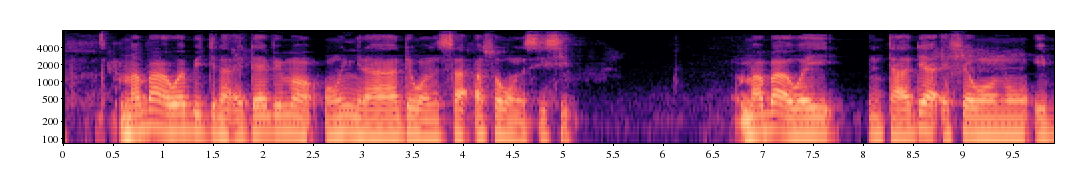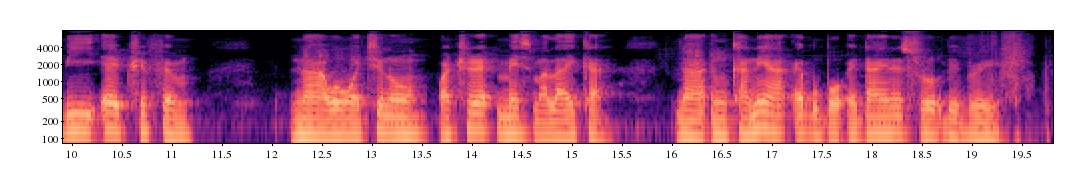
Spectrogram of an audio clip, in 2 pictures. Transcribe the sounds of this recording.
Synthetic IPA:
m̩˨mã˦baː˦˨wɔ˦a˦bi˦d͡ʑi˨nã˨ɛ˨dã˦bi˦m˦a˨wɔ̃˨ñ˦ɲĩ˨nãː˨˦dɪ˦wɔ̃˨n˨sa˦ʔa˦sɔ˦wɔ̃˨n̩˨si˦si˨ | m̩˨mã˦baː˦˨wa˦ji˦ | n̩˨tʰaː˨dɪ˦a˨ʔɛ˨ɕɛ˦wɔ̃˦nnʊ̃˦e˨bi˦ɛ˦t͡ɕᶣɪ̃˦fɛ̃˦m | nã˨wɔ̃˨wã˨t͡ɕʰi˦nʊ̃˦wa˨t͡ɕᶣʰɪ˦ɾɛ˦mɛ̃˦smã˨la˦ɪ˦kʰa˨ | nã˨ŋ̩˨kʰa˨nɪ̃˦a˨ʔɛ˦bʊ˨bɔ˨ʔɛ˨dã˦nɪ̃˦sʊ˨ɾʊ˦be˨bɾe˨˦

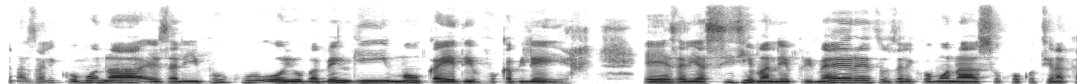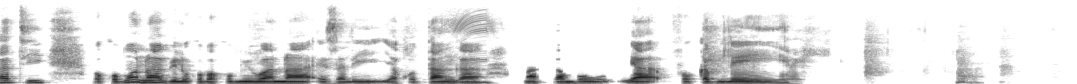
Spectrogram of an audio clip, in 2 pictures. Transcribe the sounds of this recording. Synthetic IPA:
n˨za˨li˦ko˨mɔ˦na˨e˨za˨li˦˨bu˦ku˦o˦jo˦ba˨be˦ŋɡi˦mɔ˦ka˨je˦de˨vo˨ka˨bi˨le˦ʁːza˨li˦ja˨si˦te˦ma˨nɛ˦pʁi˨mɛ˦ʁto˨za˨li˦ko˨mɔ˦na˨so˦ko˦o˨ko˦ti˦na˨ka˦ti˦o˨ko˨mɔ˦na˨bi˨lɔ˦kɔ˨ba˨ko˨mi˦wa˦na˦e˨za˨li˦ja˨ko˨ta˦ŋɡa˨ma˨ka˨mbo˦ja˨v̥o˨ka˨bi˨le˦ʁ

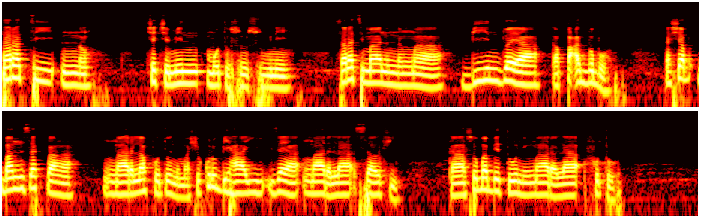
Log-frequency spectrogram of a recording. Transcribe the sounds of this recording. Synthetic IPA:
sa˦ɾa˦ti˦n̩˦nɨ˨ŋ | t͡ʃɛ˦t͡ʃe˨mi˦n˦mo˦to˨su˨n˨suː˦nɨ˦ | sa˦ɾa˦ti˨maː˦nɨ˨˦nɨ˨ŋmaː˦ | biː˦n̩˦da˦ja˦ka˨pa˨ʔa˦ɡ͡bɨ˦bo˨ | ka˨ʃɛ˦bːa˦n˦za˦k͡pa˨ŋa˨ | ŋ͡m̩˨ŋ͡maː˦ɾɨ˨la˦fo˦to˦nɨ˨ma˨ʃi˨kʊ˦ɾɨ˦bɪ˦ɦa˦ji˦za˦ja˨˦ŋ͡maː˦ɾɨ˨la˦sa˦lfi˨ | ka˨so˦ɡ͡ba˦be˦toː˦nɨ˨ŋ͡maː˦ɾɨ˨la˦fo˦to˨

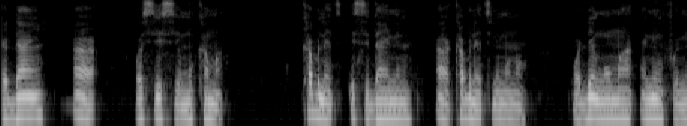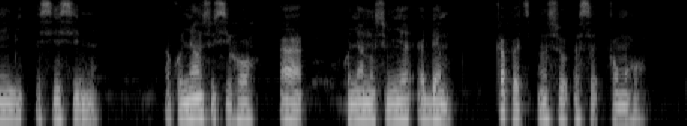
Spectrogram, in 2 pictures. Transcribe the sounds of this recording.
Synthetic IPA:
ɛ˨dã˦n | a˨ | wɔ˦˨˦sɪ˦e˦si˨e˨mũ˦kʰã˦mã̰˨ | kʰa˦bɪ˨nɛ˨te˦si˨dã˦nɪ̃˦m | a˨kʰa˦bɪ˨nɛ˨tʰnɪ̃˦mũ˦nʊ̃˨ | wɔ̰˨dɪ˦ŋ̩˨ŋʊ̃˦mã˦ɛ˦nɪ̃˦m̩˨fo˨nĩ˦bi˦ɛ˨si˦e˦si˨ḛ˨mṵ̃˨ | a˨kʰʊ˨ɲã˦n̩˦sʊ˦si˨ɦɔ˦ | a˨ | kʰʊ˨ɲã˨nʊ̃˦sũ˨m̃˦ɛ˦ɛ˦dã˦˨m | kʰa˦pɛ˨tn̩˦sʊ˦ɛ˦sɛ̰˨fɔ̃˦m̃˦ɦɔ˦

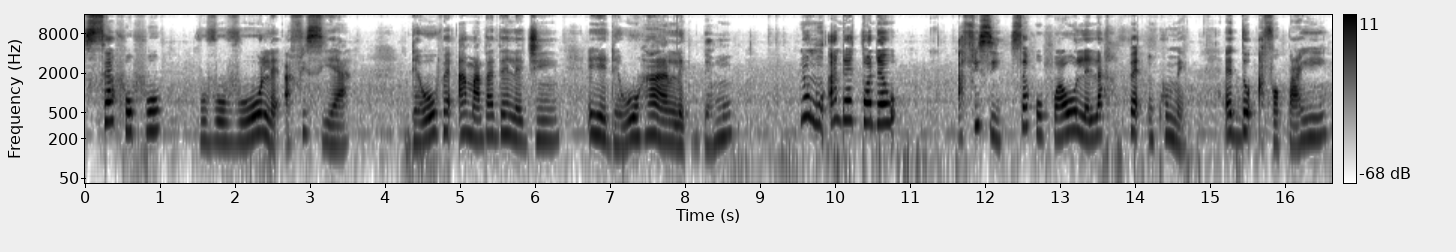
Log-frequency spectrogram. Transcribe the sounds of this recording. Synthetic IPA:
sɛ˦ɸo˨ɸo˦ | vo˨vo˨vo˨wo˦lɛ˨ʔa˨fi˦si˨a˨ | ɖɛ˨wo˦ɸɛ˦ʔa˨mã˨d̪a˦d̪ɛ˦lɛ˨d͡ʒĩ˦ | e˦je˦ɖɛ˨wo˦ɦã˦lɛ˨ɡ͡bɛ˨mũ˦ | ɲɔ̃˦nũ˨ʔa˨ɖɛ˦t̪ɔ˦ɖɛ˦wo˦ | a˨fi˦si˨sɛ˦ɸo˨ɸo˨a˨wo˦lɛ˨la˦ɸɛ˦ŋ̩˨ku˦mɛ̃˨ | ɛ˦d̪o˦ʔa˨fɔ˨k͡pa˨ɣi˦

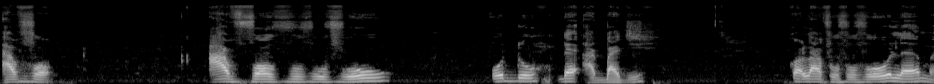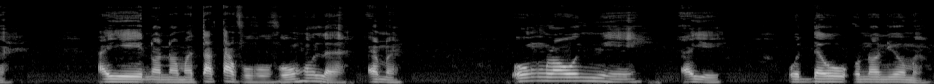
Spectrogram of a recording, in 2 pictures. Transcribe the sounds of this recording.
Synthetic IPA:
a˨vɔ˨ | a˨vɔ˨vo˨vo˨vo˨wo˦ | wo˦ɖo˦ɖɛ˦ʔa˨ɡ͡ba˨d͡ʑi˦ | kɔ˦la˦vo˨vo˨vo˨wo˦lɛ˨ɛ˦mɛ̃˨ | ḛ˦jɛ˦nɔ̃˨nɔ̃˨mɛ̃˨t̪a˦t̪a˦vo˨vo˨vo˨wo˦ɦõ˦lɛ˨ | ɛ˦mɛ̃˨ | wʔo˦ŋlɔ̃˦wo˦ɲũ˦e˦ | e˦je˦ | wo˦d̪ɛ˦wo˦nɔ̃˨nĩ˦wo˦mɛ̰̃˨

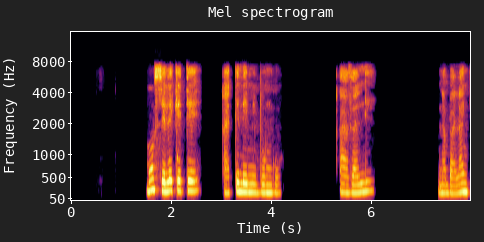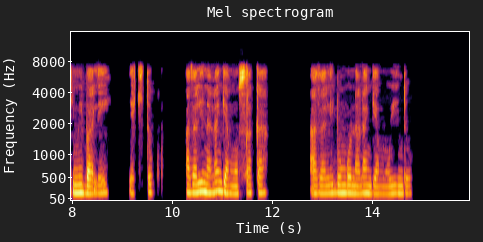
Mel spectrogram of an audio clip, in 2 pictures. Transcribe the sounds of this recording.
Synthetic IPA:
mo˦nse˨le˦ke˦tɛ˦ | a˨tɛ˦lɛ˦mi˦bo˦ŋɡo˦ | a˨za˨li˦ | na˨ba˨la˦ŋɡi˨mi˦ba˨le˦ | ja˨ki̥˨tɔ˦kɔ̥˨ | a˨za˨li˦na˨la˦ŋɡi˨ja˨mo˨sa˦ka˦ | a̰˨za˨li˦bo˦ŋɡo˦na˨la˦ŋɡi˨ja˨mo˨ji˦ndo˦

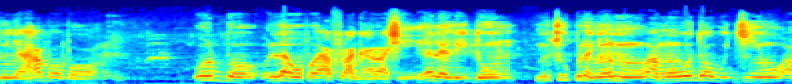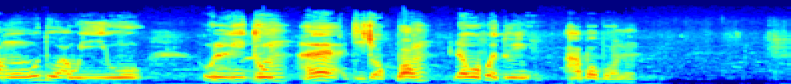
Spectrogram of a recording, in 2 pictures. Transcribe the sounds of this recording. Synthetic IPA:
d̪u˨ɲã˨ɦa˦bɔ˦bɔ˨ | wo˦d̪o˦le˦wo˦ɸe˦a˨fla˦ɡa˨lɔ˦a˨si˦ɦe˦le˨li˨d̪o˦m | nũ˦t͡ʃu˦k͡ple˦ɲɔ̃˦nũ˦wo˦a˨me˨wo˦d̪ɔ˦˨wu˨d͡ʑi˦wo˦a˨me˨wo˦d̪o˦a˨wui˨ji˨wo˦ | wo˦li˦d̪o˦mɦɛ˦d͡ʑi˨d͡ʒɔ˨k͡pɔ˦m | ɖɛ˦wo˦ɸɛ˦d̪u˦ | ha˦bɔ˦bɔ˨nũ˨

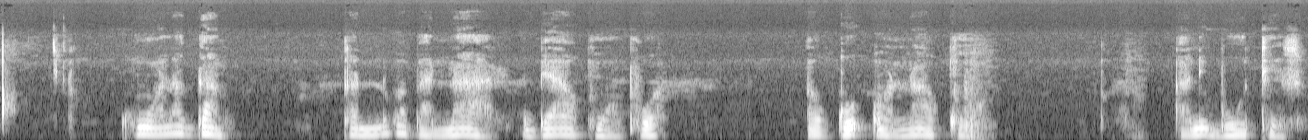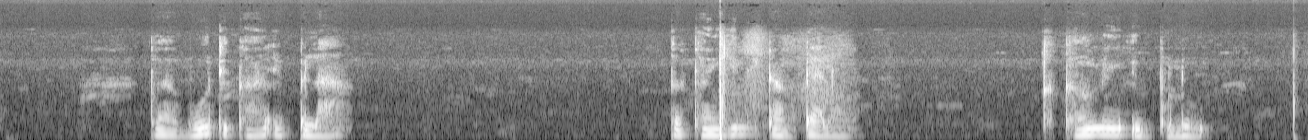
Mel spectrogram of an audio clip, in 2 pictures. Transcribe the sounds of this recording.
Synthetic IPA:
kʰʊ̃˨a˨la˦ɡa˦˨ŋ | ka˨nʊ˦ba˦ba˨naː˦˨ɾbɛ˦a˦kʰʊ̃˨ɔ˨pʰʊ˦ɔ˦ | a˨ɡo˦ʔɔ˨nːaː˦˨kʊ̃˨ɔ˨ | a˨nɪ˦boː˦tʰe˨ɾ | kaː˨ɡ͡boː˦ti˨kʰã˨˦ɪ˦pɪ˨la˨˦ | ka˨kã˨ŋji˦nɪ˦ta˨mpɛ˨lʊ̃˨˦ | kʰḁ˨kʰã˨˦ŋ˦mɪ˦ŋɪ˨bu˨lu˦˨

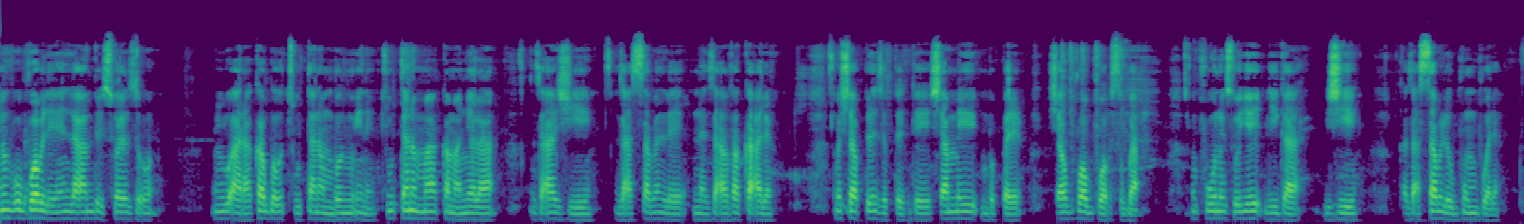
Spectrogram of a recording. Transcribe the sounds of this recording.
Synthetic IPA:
vʊ˦ʔʊ˦bɔ˦bɨ˨lɨ˨n̩˦la˦ʔm̩˦bi˦˨sɔ˦lɨ˦zʊ˨ʔʊ˦ | n̩˦jo˦ʔa˨ɾa˨ka˦ɡ͡ba˦bɨ˦tuː˦ta˦nɨ˦m̩˨bɨ˦ɲu˦ʔɪ˦nɨ˨tu˦ta˦nɨ˦m̩ː˦aː˦ka˦ma˨ɲɛ˦la˦ | za̰˦ʔʒi˨e˨za̰˨ʔsa˦bɨ˦nlɨ˨˦nɨ˨za̰˨ʔva˦ka̰˦ʔa̰˨lɨ˨˦ | bɨ˦ʃɛ˦bpɨ˦lɨ˦zɨ˨pɨ˨ltɨ˨ʃɛ˦bmɨ˦m̩˨bɨ˨pɨ˨lɨ˨ʃɛ˦bbɔ˦bbɔ˨bɨ˨sɨ˨ɡ͡ba˨ | m̩˦puː˦nɨ˦so˦jɛ˦liː˦ɡa˨ | ʒi˦e˦ | ka˨za̰˨ʔsa˦bɨ˦nlɨ˨bu˦m˦bwɔ˨lɨ˨

